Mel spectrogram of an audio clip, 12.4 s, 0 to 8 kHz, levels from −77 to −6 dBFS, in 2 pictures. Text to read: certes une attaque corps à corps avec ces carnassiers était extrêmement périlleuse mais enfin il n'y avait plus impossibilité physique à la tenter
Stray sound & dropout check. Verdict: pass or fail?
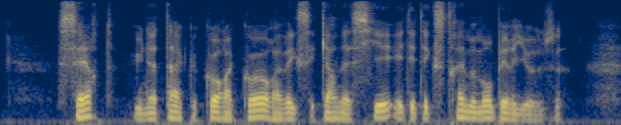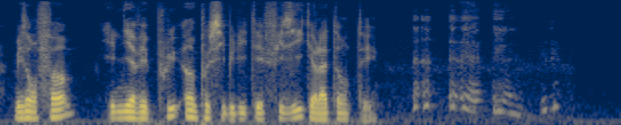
fail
